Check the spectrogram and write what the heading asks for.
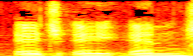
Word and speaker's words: Hanh: It's written Hanh, but it's actually pronounced as Hang.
